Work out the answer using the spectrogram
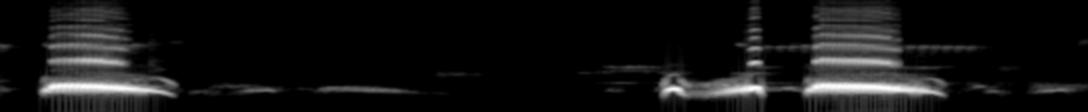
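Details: Spotted dove cooing meant to excite newly caught doves into calling: a loud falling coo opens, soft murmurs follow, then a full phrase of a brief wavering note and a long, low, slightly falling coo.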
